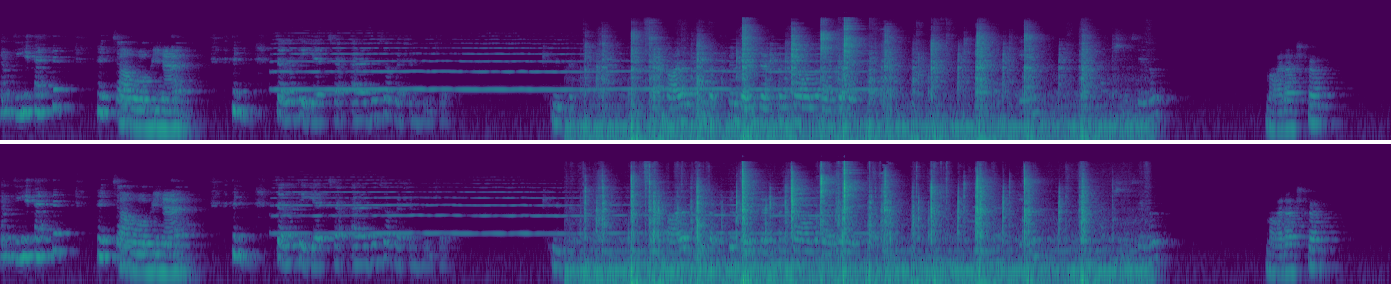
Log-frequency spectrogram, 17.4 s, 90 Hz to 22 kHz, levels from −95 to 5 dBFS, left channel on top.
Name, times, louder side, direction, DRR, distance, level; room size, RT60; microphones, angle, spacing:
voice 1, 0.0-2.3 2.6-5.6 12.4-13.0 13.7-14.5, right 1 dB, ahead, -1 dB, 1.0 m, -56 dB
voice 2, 1.5-2.3 6.8-7.2 8.3-11.1 15.8-16.6, left 2 dB, 20° left, -1 dB, 1.0 m, -50 dB
Trumpet, 3.4-11.0, left 2 dB, 85° left, 2.4 m, -58 dB
sound 1, 7.0-14.4, right 4 dB, 50° right, 0.5 m, -41 dB
9.3 x 5.1 x 2.6 m, 0.64 s
head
